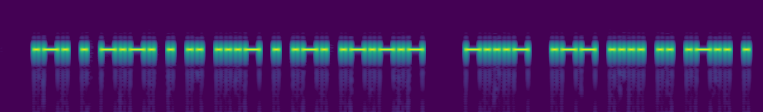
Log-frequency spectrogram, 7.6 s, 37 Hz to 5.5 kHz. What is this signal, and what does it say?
Morse code, heard as a keyed tone, about 25 wpm, 600 Hz. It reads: RECEIVER. <BT> WHILE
